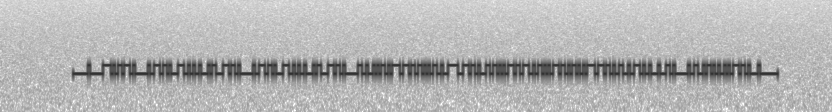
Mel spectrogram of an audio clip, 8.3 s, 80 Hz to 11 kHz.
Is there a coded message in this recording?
Yes: RTTY (50 baud, 450 Hz shift) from 0.7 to 7.8 s, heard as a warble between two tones, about 1500 Hz centre. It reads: AGN? AGN? PSE RPT UR NR DE WA7WDJ K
